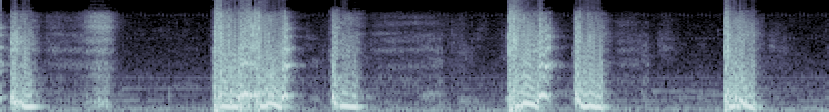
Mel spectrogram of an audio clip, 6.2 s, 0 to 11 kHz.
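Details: Close-up recording from 2014 of a person's recurring barking cough, the same barking cough as in their other recordings.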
